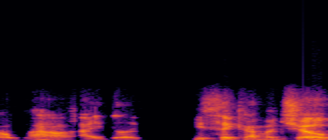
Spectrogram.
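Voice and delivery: mock sheepish, a little embarrassed and flustered. Retelling a character's reply to being teased: acting out embarrassment. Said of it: "gets kind of a little embarrassed".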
